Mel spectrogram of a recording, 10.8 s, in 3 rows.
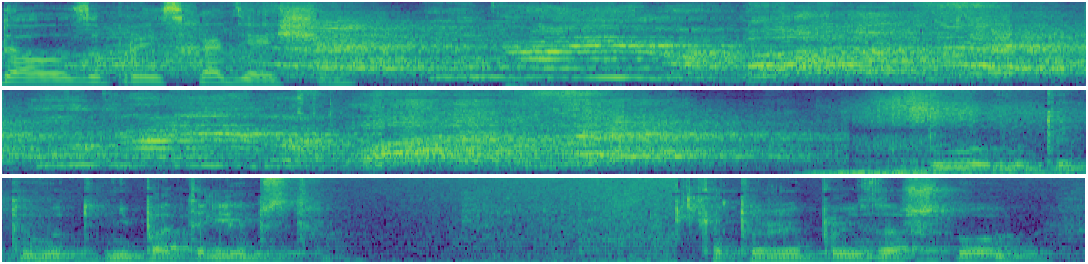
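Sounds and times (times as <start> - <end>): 
speech: 0.0 - 1.8, 6.7 - 8.5, 9.6 - 10.8
protesters shouting: 0.4 - 6.2.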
